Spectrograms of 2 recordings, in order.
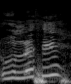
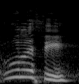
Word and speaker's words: Ulithi: Ooh, is it Ulithi? Ulithi.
